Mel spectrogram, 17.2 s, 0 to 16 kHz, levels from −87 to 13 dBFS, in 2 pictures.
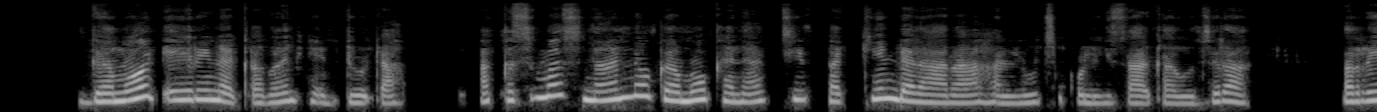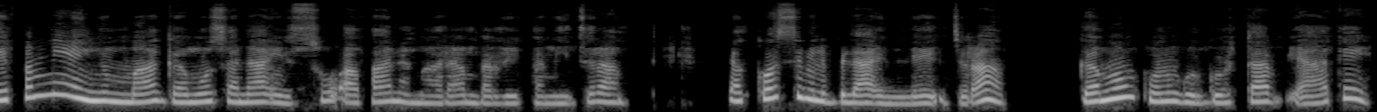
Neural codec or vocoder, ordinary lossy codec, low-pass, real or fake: codec, 44.1 kHz, 7.8 kbps, Pupu-Codec; AAC, 48 kbps; 14.4 kHz; fake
